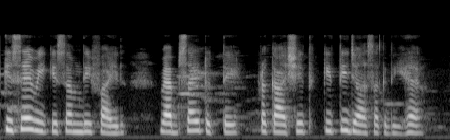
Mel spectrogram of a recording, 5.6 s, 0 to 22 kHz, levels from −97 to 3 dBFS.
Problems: background sounds at intervals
